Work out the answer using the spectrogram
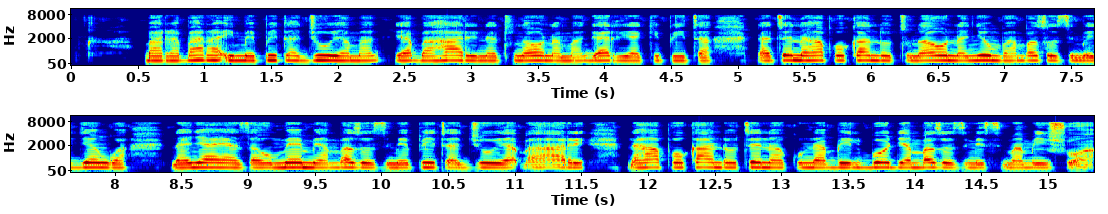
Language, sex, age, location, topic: Swahili, female, 25-35, Mombasa, government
